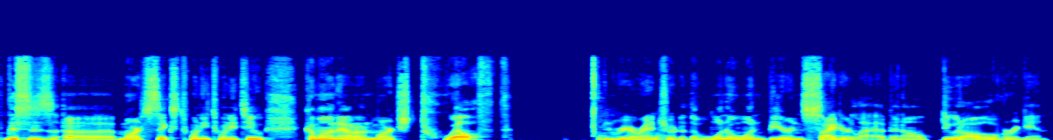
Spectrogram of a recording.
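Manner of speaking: normal talking voice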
